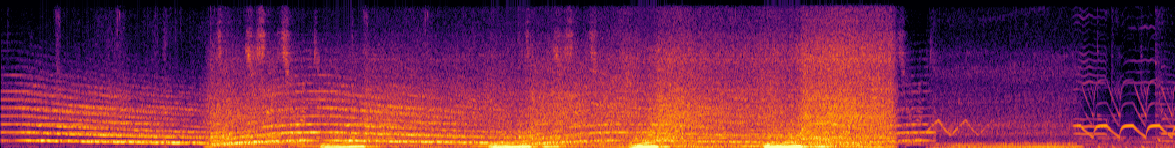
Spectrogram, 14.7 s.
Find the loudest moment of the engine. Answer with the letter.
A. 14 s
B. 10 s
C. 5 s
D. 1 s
B.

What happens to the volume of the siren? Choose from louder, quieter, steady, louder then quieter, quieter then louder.
quieter.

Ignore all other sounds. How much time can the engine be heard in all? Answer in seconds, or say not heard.
9 s.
